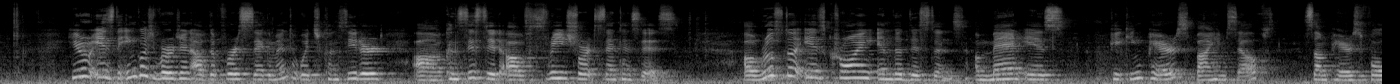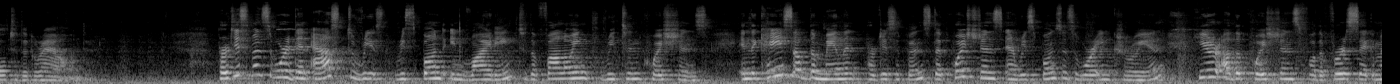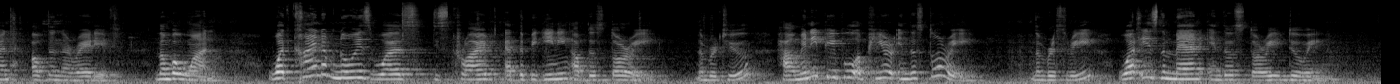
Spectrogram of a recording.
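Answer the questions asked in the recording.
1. A rooster crowing
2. One (a man)
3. Picking pears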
